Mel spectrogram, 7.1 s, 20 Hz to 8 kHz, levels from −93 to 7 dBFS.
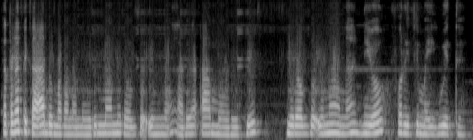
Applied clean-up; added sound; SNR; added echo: neural separator model SepFormer DNS4.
